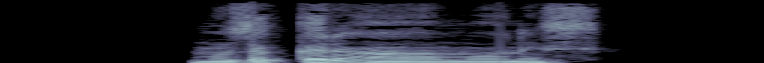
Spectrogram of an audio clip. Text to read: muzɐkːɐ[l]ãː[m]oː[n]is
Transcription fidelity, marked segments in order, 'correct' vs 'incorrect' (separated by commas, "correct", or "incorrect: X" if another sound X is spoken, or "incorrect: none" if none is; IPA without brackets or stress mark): incorrect: ɾ, correct, correct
